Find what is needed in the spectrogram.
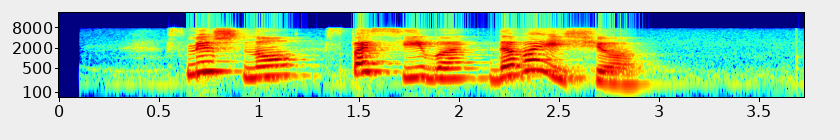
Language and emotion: Russian, positive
